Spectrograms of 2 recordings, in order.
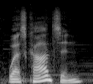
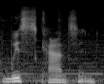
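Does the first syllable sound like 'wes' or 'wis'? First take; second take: wes; wis. First: The first syllable sounds like 'west'. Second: The first syllable sounds like 'wis'. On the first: The speaker calls it wrong. "see, I did it. It sounds like you're saying Westconsin" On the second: The speaker calls it right. "it's Wisconsin"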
